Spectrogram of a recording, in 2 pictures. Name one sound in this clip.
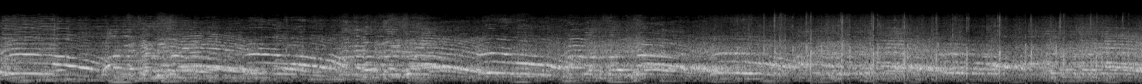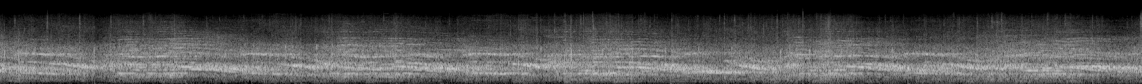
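A large crowd of men and women chants and sings loudly in an echoing hall.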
